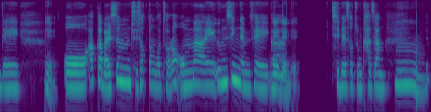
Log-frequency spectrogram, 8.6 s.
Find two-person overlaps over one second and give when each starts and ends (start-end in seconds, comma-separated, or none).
none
